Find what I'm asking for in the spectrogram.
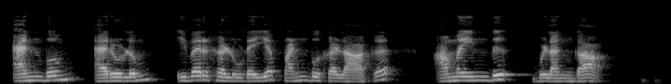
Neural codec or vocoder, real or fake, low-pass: none; real; 9.9 kHz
